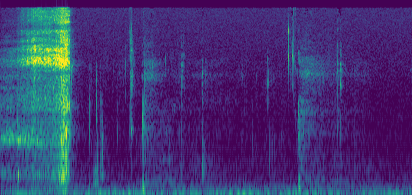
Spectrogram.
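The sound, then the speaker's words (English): An airy slurp of hot tea lasting under a second as a person tastes it, followed by quiet mouth clicks and a soft swallow in near silence. “Can't take it anymore. Got to take a sip.”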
